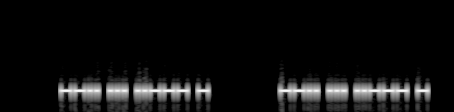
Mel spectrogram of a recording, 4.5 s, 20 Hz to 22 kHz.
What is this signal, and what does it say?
Morse code, heard as a keyed tone, about 34 wpm, 700 Hz. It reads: ZS2T ZS2T
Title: DXCC-100 Call Signs - 4 Characters - Repeated 3x - 35wpm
